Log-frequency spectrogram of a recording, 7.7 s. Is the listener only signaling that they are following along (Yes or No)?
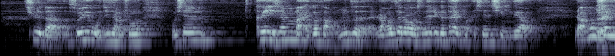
Yes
